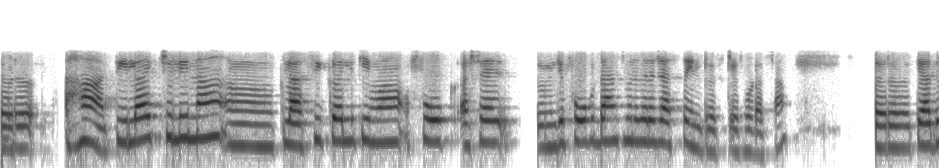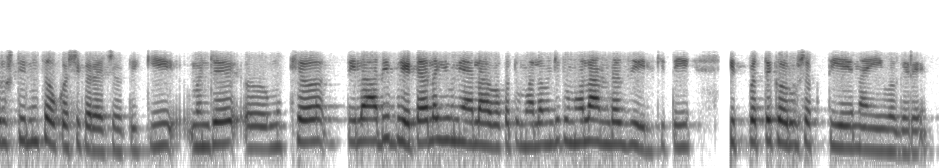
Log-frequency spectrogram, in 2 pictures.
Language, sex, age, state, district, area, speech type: Marathi, female, 45-60, Maharashtra, Kolhapur, urban, conversation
